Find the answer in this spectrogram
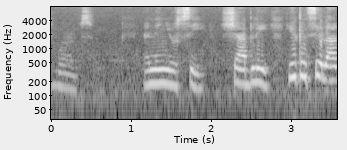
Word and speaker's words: Chablis: They do not realize that that word, such as Chablis, it's not Chablis, it's Chablis, is pronounced with more of the SH sound. So let me give you some of these words, and then you'll see. Chablis.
